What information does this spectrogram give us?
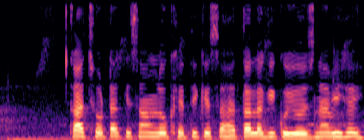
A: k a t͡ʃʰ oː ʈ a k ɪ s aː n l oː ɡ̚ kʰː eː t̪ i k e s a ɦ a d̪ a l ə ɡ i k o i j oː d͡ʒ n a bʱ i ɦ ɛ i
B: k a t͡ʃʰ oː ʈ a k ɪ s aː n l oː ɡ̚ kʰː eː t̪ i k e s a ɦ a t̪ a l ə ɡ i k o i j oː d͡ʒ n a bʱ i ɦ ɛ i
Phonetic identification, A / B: B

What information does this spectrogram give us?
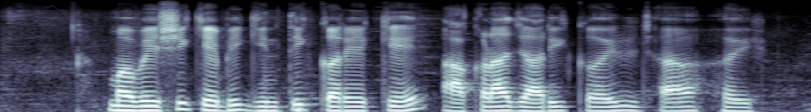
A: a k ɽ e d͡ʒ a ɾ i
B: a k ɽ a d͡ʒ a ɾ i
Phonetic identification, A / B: B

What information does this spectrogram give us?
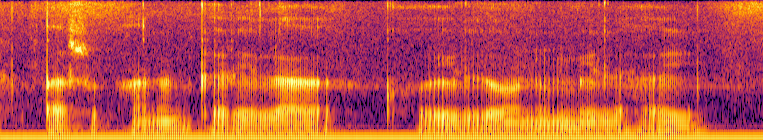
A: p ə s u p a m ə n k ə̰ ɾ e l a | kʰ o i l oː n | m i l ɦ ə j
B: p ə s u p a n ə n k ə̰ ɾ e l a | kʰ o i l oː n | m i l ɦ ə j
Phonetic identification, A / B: B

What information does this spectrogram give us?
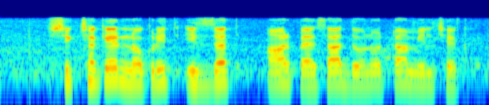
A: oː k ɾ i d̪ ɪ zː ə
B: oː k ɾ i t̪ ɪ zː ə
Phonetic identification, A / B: B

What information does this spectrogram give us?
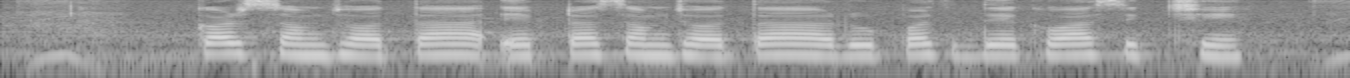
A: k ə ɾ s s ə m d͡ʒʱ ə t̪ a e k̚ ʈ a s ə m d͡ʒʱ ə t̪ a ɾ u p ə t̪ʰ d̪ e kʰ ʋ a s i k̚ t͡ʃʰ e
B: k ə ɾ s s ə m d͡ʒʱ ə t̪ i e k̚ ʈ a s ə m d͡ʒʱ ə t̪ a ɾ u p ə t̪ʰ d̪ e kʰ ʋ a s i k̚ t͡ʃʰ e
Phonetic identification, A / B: A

